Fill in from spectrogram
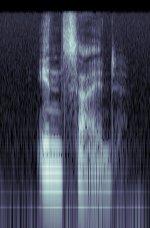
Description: Ääntäminen
IPA : /ˈɪnsaɪd/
